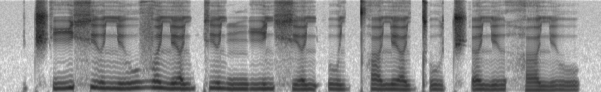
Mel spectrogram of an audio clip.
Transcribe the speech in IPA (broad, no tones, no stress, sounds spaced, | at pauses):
t͡ʃʼ i xʲ ɯ lʲ u v ə lʲ ʌ lʲ kʲ ɯ lʲ ŋ i lʲ xʲ ə lʲ ʔ u lʲ t̪ʰ ʌ lʲ ʌ lʲ tʼ u t͡ʃʼ ə lʲ ɯ h ʌ lʲ u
